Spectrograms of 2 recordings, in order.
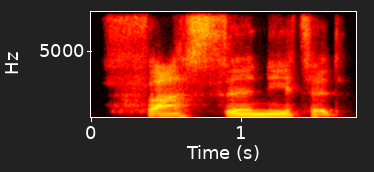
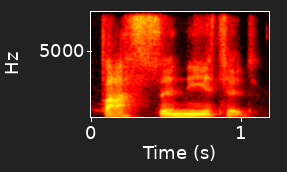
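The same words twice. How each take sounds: First: It is said very slowly. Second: It is said at normal speed.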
